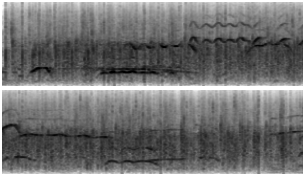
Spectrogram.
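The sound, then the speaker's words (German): An audience applauds steadily for several seconds, a dense wash of clapping with a few whistles and cheers rising above it, consistently loud throughout. “Applaus jetzt.”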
